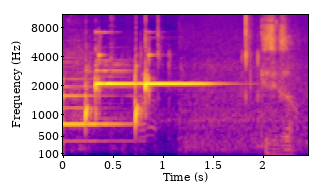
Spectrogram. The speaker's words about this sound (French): Non, c'est rien, c'est mon téléphone.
